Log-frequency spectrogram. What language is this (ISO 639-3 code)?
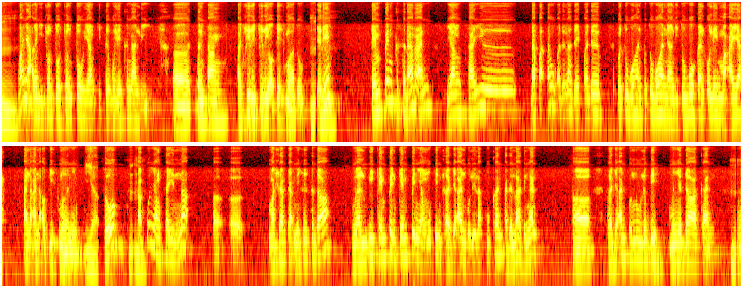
msa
